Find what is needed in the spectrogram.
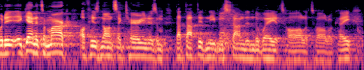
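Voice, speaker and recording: A man with a Dublin accent and a fairly low pitch at a fairly quick pace, amid audible room echo and noticeable background noise. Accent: Dublin Irish. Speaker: historian and author. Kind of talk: public lecture. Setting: talk with live audience. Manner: frequent fillers and repetitions; occasional tics (mild Tourette's).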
